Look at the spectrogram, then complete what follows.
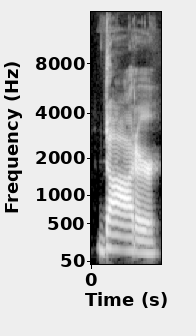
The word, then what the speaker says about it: daughter: thing to point out is there's a flap this T and daughter becomes the flap so that's why it's um you see the flap symbol right underneath that so think about that as a fast D sound daughter d d not daughter daughter daughter daughter daughter it's like a D sound so that occurs in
